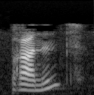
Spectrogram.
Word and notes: brennend: Bas-Rhin; Herrlisheim

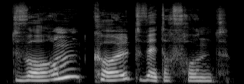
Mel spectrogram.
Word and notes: d' wàrm / kàlt Wetterfront: Bas-Rhin; Strasbourg

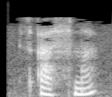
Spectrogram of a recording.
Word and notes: 's Asthma: Bas-Rhin; Reichshoffen

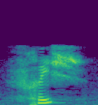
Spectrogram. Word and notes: frisch: Bas-Rhin; Herrlisheim

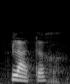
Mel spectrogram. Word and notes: d' Blatter: Bas Rhin; Herrlisheim

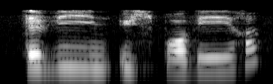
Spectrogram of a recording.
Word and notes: d'r Win üsspràwiere: Bas-Rhin; Herrlisheim

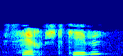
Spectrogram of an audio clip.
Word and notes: 's Herbschtkewwel: Bas Rhin; Herrlisheim

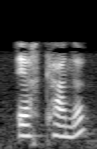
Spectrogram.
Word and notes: erkenne: Bas-Rhin; Herrlisheim

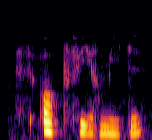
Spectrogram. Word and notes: 's Àbfiermittel: Bas-Rhin; Reichshoffen

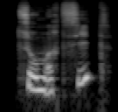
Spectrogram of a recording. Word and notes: d' Sùmmerzit: Bas Rhin; Strasbourg

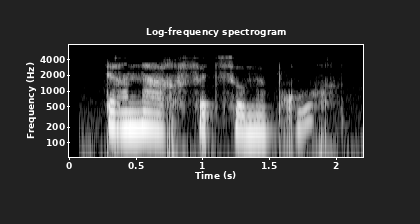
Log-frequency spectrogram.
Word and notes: d'r Nervezsàmmebrùch: Alsatian; Bas-Rhin; Reichshoffen

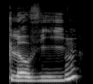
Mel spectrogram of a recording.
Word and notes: d' Làwiin: Bas-Rhin; Strasbourg

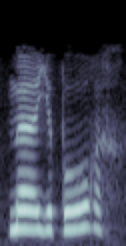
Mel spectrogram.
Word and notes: Mààwebohrer: Bas Rhin; Herrlisheim

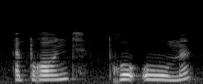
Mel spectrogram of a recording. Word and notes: a Brànd pro Ohme: Bas-Rhin; Herrlisheim

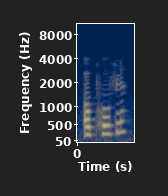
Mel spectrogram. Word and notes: àbhowle: Bas-Rhin; Herrlisheim

